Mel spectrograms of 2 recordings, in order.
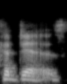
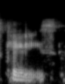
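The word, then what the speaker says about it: Cadiz: Uh, it's spelled C A D, but it's not Kadis like in Spain, it's Katies. And so, right between it,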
